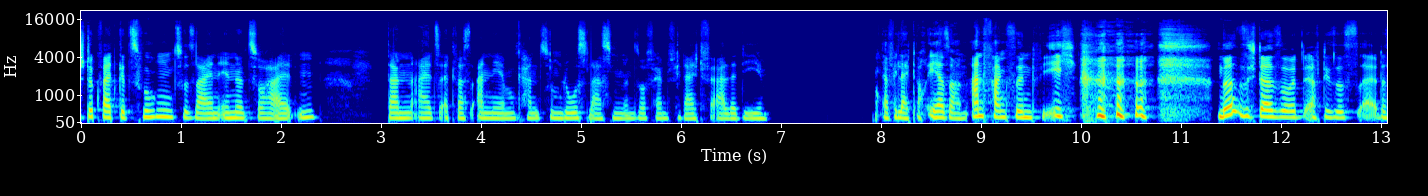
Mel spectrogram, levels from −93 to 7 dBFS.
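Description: At 3.38 s, just before "etwas annehmen kann zum", and again at 5.1 s, right after "etwas annehmen kann zum", the speech jumps forward with no gap. Each is likely a dropped buffer (overrun), losing roughly 20 ms overwritten before capture.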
